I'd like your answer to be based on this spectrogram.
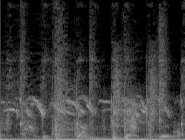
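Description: Darag native chickens on a farm cluck in short, repeated bursts, close and fairly loud over a steady low background hum, with no talking.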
